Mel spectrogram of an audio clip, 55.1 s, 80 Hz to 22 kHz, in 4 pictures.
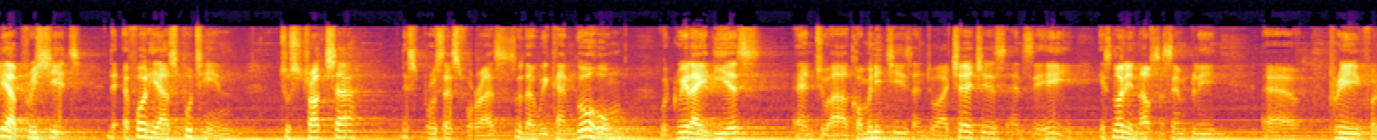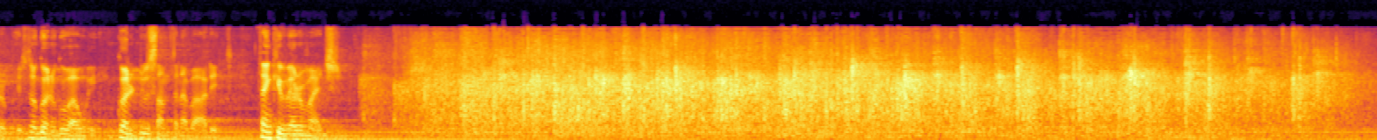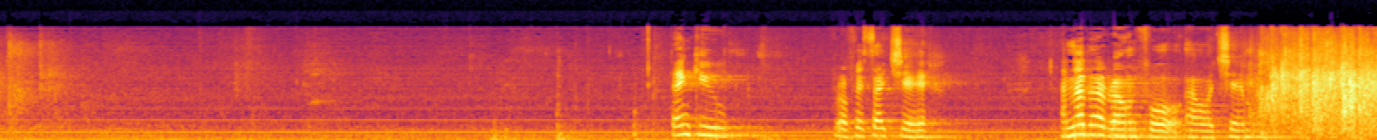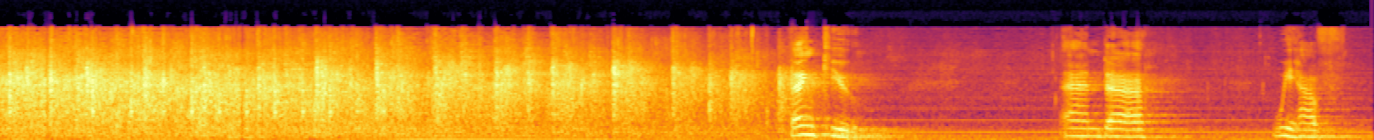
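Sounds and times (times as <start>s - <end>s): faint low hum: 0.0s - 55.0s
audience applauding: 17.4s - 28.2s, 40.1s - 49.4s.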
